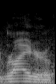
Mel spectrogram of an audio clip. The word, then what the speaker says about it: Reutter: Okay, let's pronounce that right. Reutter.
